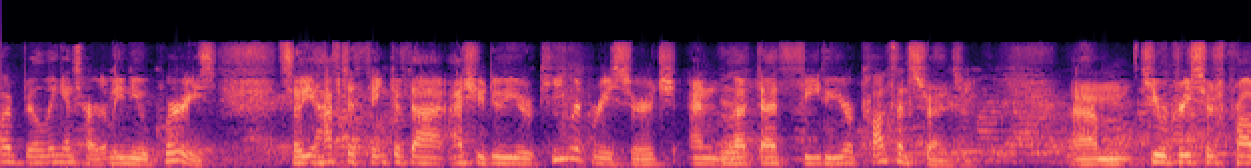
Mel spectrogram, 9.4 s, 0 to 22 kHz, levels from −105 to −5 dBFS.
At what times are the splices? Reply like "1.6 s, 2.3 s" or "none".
5.4 s, 6.2 s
